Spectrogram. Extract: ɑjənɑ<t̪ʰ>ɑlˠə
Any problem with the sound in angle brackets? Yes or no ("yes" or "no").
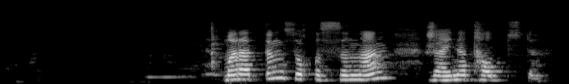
no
